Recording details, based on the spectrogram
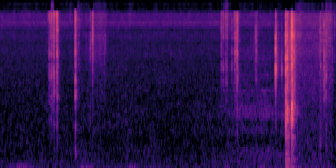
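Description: Scissors snip paper banners for a handmade card in a few quiet, scattered cuts, ending with a sharper, louder close snip, with no voices.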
